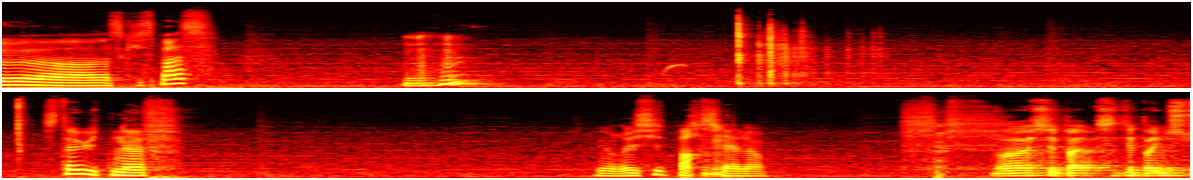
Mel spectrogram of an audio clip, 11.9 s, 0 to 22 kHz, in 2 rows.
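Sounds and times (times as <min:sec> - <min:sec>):
speech: 0:00.0 - 0:01.2, 0:02.0 - 0:02.5, 0:06.2 - 0:06.9, 0:08.9 - 0:09.9, 0:10.5 - 0:11.8
dice clattering across a hard surface: 0:03.7 - 0:04.6.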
